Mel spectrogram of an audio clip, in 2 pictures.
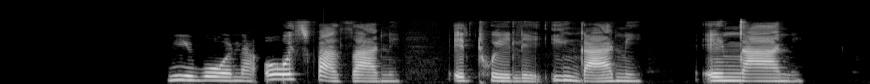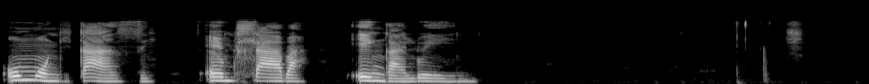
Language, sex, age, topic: North Ndebele, male, 36-49, health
